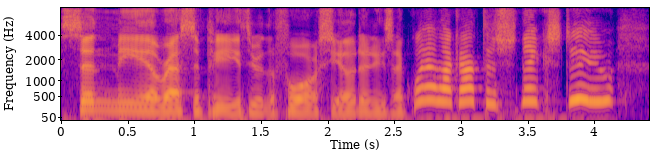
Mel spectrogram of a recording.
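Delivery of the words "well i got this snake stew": high, raised, loud, squeaky cartoon creep voice. Acting out Yoda's reply in a story, accidentally sounding like Herb. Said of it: "I don't know why he sounded like Herb from, Family Guy".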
